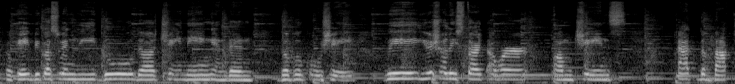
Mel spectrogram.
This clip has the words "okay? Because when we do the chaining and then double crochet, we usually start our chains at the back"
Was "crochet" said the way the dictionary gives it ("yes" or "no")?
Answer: no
